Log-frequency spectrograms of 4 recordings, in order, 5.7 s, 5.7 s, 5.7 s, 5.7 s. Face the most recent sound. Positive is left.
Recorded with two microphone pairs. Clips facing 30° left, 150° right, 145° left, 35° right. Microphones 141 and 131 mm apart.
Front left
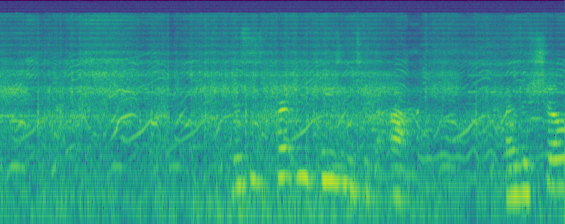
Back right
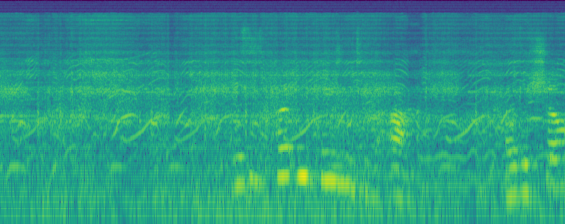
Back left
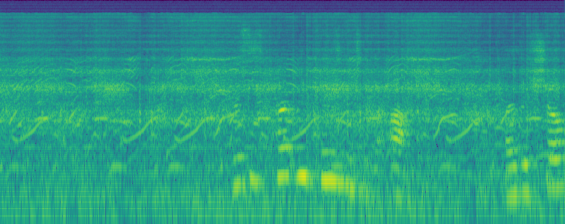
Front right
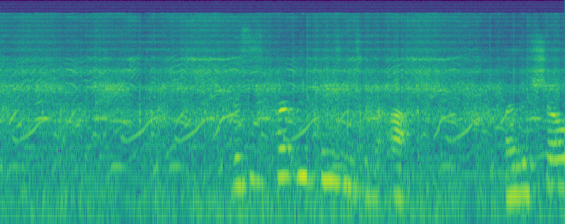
turn(degrees=-120)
